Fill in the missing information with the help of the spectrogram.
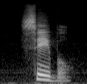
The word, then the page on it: sable: American English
